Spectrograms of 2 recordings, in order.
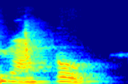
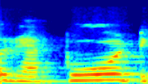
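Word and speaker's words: rapport: उसके बाद यहाँ पे एक लफ्ज लिखा हुआ है, इस्टेब्लिशिंग रैपो। कुछ लोग इसको रेपोर्ट कहते हैं, स्पेलिंग चेक कर लो, रिपोर्ट के नहीं है।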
